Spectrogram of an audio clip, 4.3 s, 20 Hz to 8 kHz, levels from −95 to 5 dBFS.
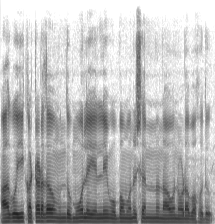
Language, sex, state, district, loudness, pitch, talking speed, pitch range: Kannada, male, Karnataka, Bangalore, -17 LUFS, 125 Hz, 125 wpm, 120-130 Hz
